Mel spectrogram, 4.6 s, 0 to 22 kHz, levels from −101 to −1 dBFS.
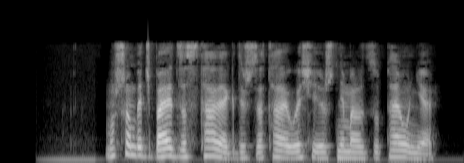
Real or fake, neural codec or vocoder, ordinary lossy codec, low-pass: real; none; AAC, 64 kbps; 7.2 kHz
